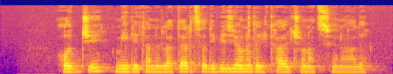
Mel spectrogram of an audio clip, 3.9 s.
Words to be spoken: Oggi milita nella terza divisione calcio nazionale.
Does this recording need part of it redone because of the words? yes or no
yes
